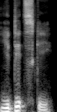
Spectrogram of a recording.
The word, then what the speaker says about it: Yaditzki: He was referring to the family name Yaditzki, pronounced Yidditski.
